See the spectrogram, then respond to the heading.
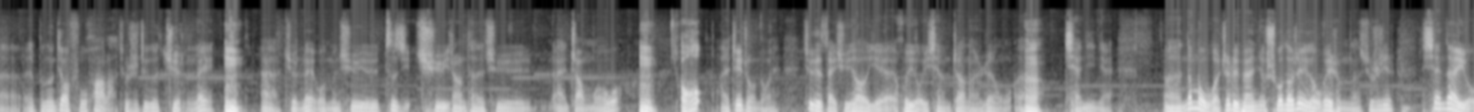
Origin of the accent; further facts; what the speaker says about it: Yunnan, China; 比如说我们云南那边的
